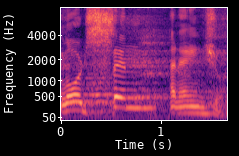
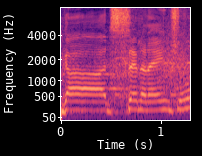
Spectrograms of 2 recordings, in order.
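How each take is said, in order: First: Slow, earnest prayer to the Lord; slow reverent plea; hushed prayer. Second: Slowish earnest prayer; praying. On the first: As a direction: plead slowly for an angel. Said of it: "I'm saying". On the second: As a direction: ask God for an angel. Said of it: "So I'm praying". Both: Retold or imitated.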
